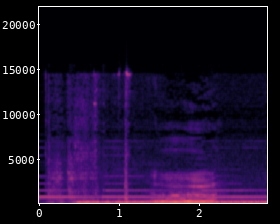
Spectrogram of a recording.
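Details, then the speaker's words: Toyota Previa just reassembled after an oil-leak overhaul, started without throttle: loud, deep idle rumble with a raw, unmuffled edge from a large exhaust leak at the rear. Exhaust leak. "now you can clearly hear the massive exhaust leak going on that is from back here"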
